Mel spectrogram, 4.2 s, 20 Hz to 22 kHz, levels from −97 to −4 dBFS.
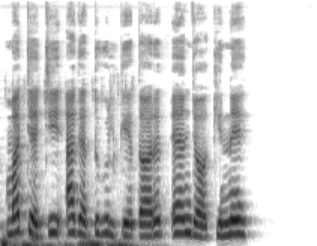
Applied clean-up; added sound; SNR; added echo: classical method log-MMSE.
